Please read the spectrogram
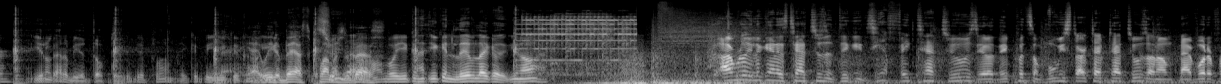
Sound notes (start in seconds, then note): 5.2 bell rings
